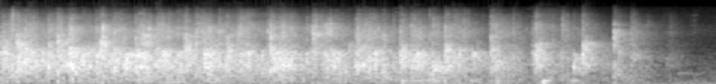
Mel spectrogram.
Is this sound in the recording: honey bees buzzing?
no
